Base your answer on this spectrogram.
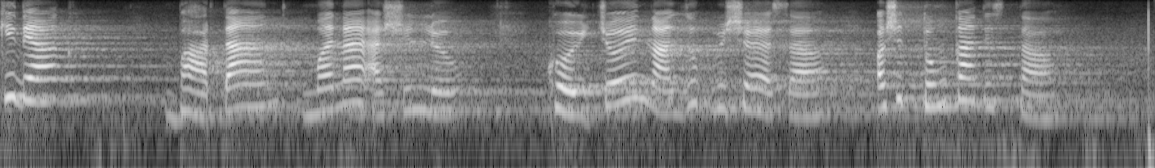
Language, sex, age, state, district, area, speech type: Goan Konkani, female, 18-30, Goa, Ponda, rural, spontaneous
